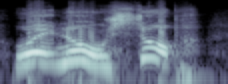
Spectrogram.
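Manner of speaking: slow loud yell to stop; shouting guard. Acted. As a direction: call out after the fleeing rat. Guard yells after fleeing rat.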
